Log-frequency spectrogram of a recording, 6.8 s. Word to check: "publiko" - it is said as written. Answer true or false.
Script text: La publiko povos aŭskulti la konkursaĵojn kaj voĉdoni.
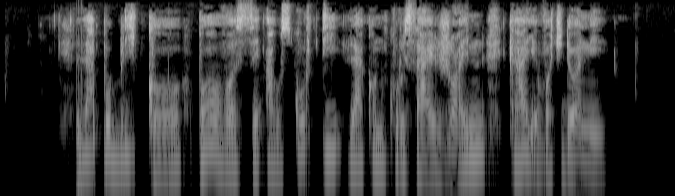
true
